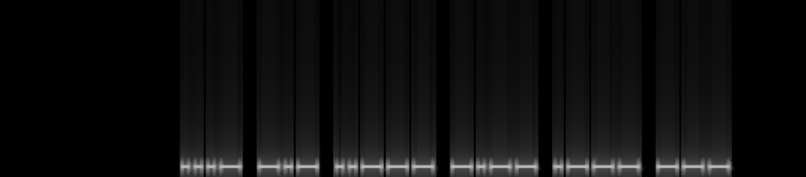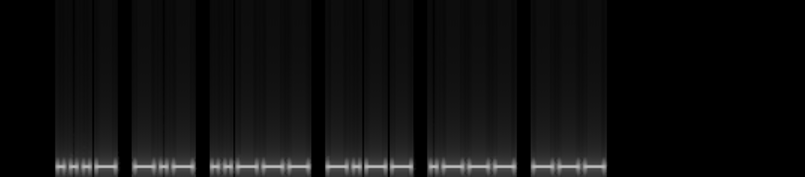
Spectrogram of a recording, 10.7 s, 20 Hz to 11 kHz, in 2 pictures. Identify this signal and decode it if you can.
Morse code, heard as a keyed tone, about 28 wpm, 700 Hz. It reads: VK2YJO VK2YJO
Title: DXCC-100 Call Signs - 6 Characters - Repeated 2x - 28wpm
